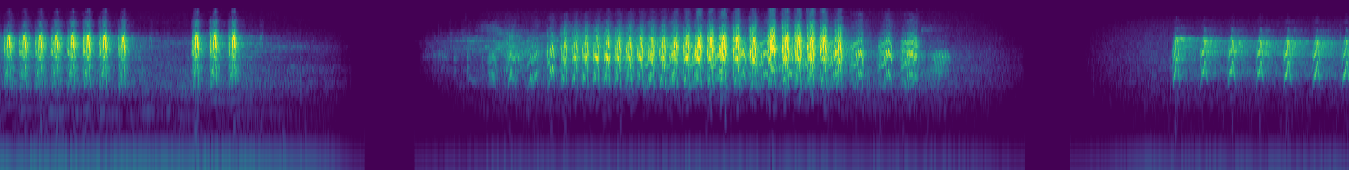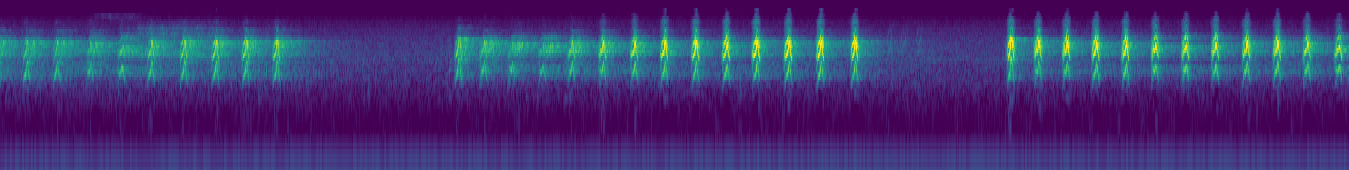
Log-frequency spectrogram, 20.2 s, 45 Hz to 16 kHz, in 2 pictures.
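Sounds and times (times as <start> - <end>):
great spotted woodpecker calling: 0.0 - 2.3, 3.4 - 7.2, 8.8 - 12.6, 13.5 - 16.8, 17.6 - 20.2.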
